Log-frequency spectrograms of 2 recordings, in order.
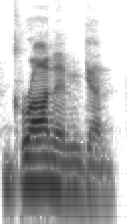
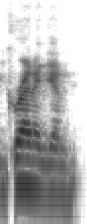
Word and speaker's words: Groningen: i'm saying that right groningen okay it might be granigan depending if there's an umlaut or not but anyway granigan in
